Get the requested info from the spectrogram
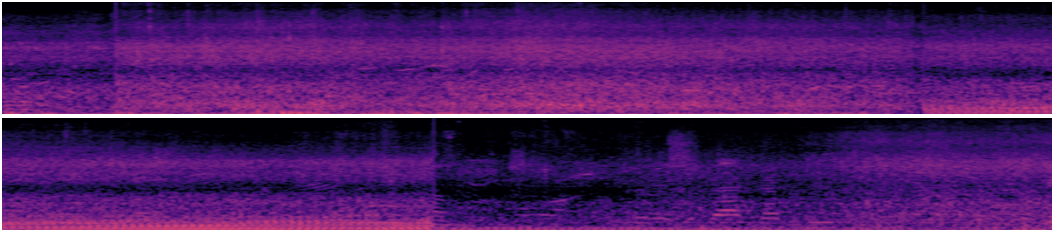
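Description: Surf on the beach with wind buffeting the microphone. In the middle, a steady low hum holds for about three seconds, then stops abruptly.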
